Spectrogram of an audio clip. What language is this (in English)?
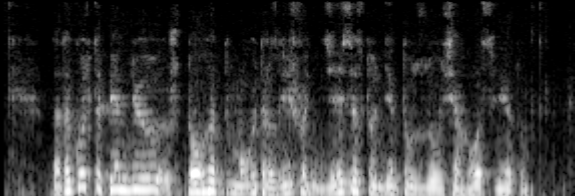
Belarusian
